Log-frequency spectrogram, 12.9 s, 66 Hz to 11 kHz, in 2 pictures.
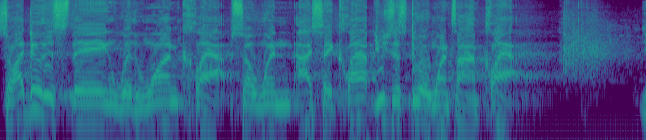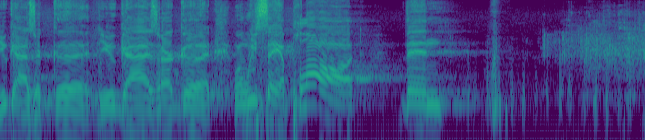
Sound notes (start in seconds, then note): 5.5 audience clapping once; 11.8 applause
